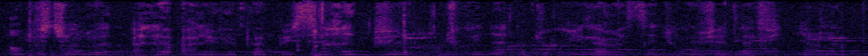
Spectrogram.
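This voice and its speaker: A woman chatting with friends in quick, slangy casual speech, often trailing off into a murmur. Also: mid-range voice, very noisy. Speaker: friend of the vlogger. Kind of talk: casual chat among friends.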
